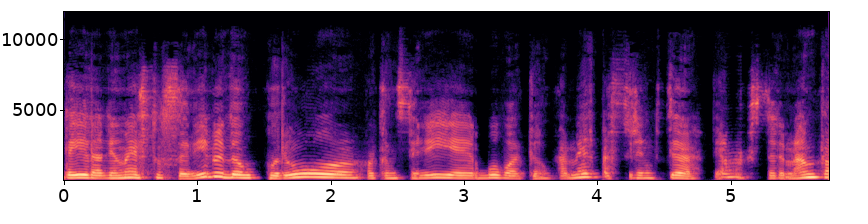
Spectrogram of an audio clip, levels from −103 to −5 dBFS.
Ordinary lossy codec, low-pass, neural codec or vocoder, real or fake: MP3, 96 kbps; 10.8 kHz; codec, 44.1 kHz, 1.7 kbps, Pupu-Codec; fake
